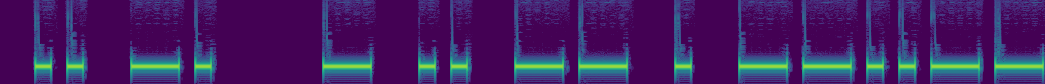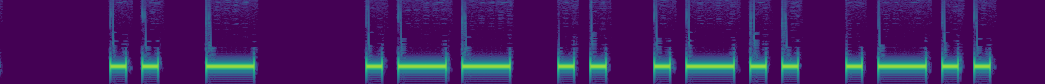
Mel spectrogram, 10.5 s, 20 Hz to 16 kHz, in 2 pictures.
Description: Morse code, heard as a keyed tone, about 15 wpm, 700 Hz. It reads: IN TIME, IT WILL
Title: Sentences from Top 1600 Words 15wpm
